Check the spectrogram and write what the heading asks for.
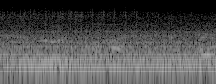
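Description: Busy city street ambience: a steady hum of traffic with indistinct voices of people nearby.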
